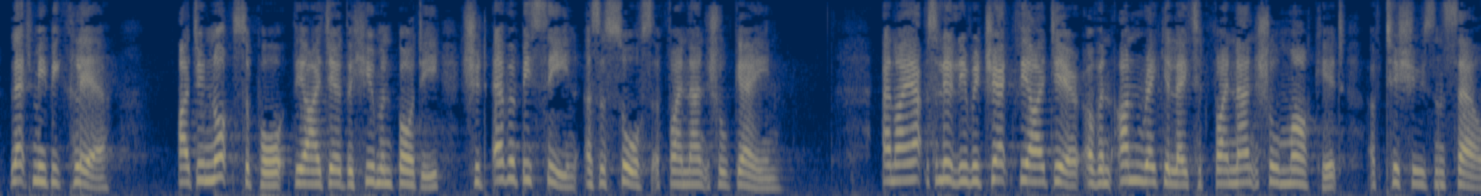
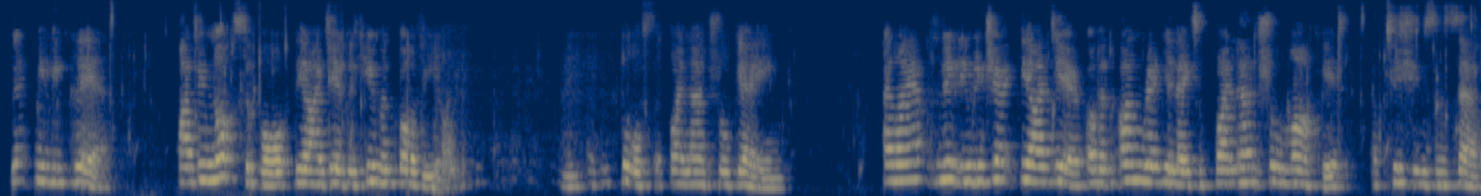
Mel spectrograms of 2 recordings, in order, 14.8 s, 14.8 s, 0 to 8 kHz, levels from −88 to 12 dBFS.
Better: first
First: none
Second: noise reduction (neural mask model DeepFilterNet 3)

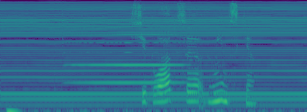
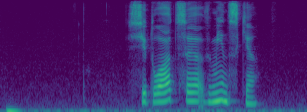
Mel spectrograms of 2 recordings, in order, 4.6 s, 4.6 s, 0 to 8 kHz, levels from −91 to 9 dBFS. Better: second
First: background sound (Domestic sounds, home sounds + Bowed string instrument); as loud as the speech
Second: none

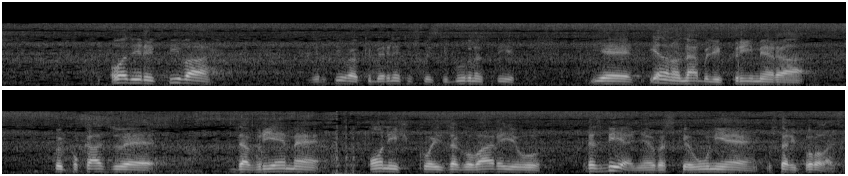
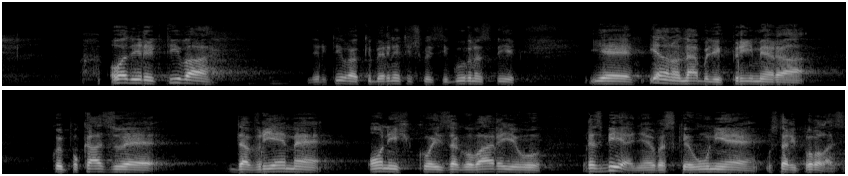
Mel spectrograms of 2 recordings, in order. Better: second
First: background sound (Frying (food)); 11 dB below the speech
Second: none

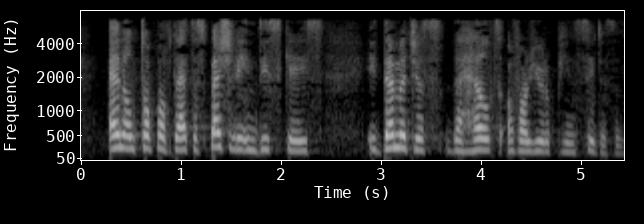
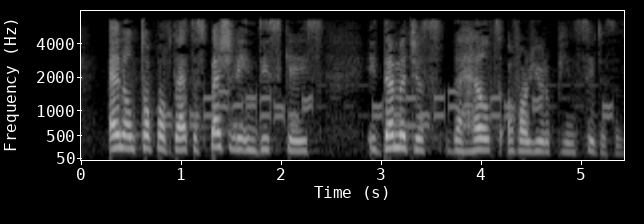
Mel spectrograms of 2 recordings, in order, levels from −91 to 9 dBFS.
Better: first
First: none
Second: background sound (Telephone); 19 dB below the speech

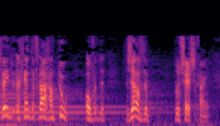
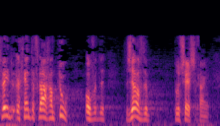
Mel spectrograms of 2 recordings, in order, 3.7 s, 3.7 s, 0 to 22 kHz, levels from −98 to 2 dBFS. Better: second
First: background sound (Acoustic guitar); 18 dB below the speech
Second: none

